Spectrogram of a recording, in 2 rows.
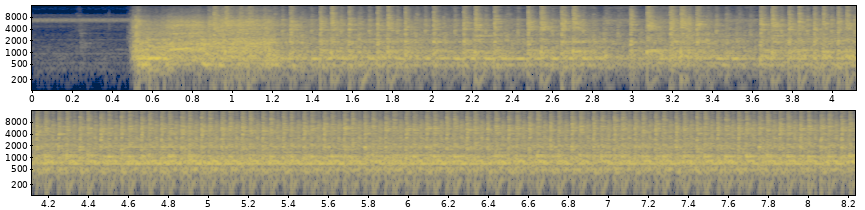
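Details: Exmark Lazer Z 72-inch commercial mower after a no-start repair, with fuel refilling the carburettor, catches quickly, stumbles briefly, then settles into a steady, even idle.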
